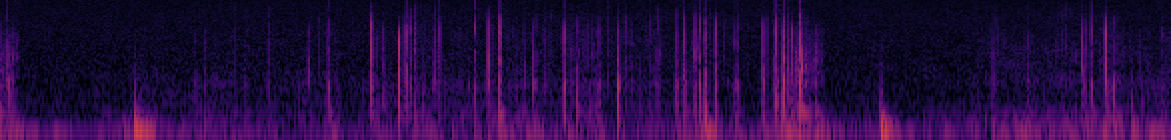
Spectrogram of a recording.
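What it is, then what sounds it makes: Fuzzy crinkly fabric ring. A plastic spoolie brush is brushed over a red, fuzzy, crinkly fabric ring fitted around a microphone head. It makes quiet, soft scratching and rustling with many short, bright crinkly crackles over a low, steady rumble. Each crackle cuts off sharply with no ring.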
